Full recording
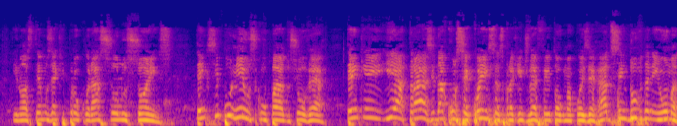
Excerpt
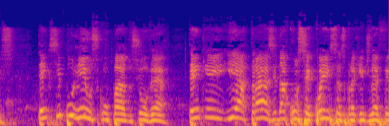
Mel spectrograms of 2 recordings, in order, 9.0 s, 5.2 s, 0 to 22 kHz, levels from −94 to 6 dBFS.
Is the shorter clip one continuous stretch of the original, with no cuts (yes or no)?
yes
